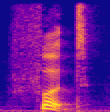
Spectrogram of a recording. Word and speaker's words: foot: 而 P-U-L-L 应该是 pull, pull. Just keep putting one foot. In front of the other, 后面的这个 foot 也很巧啊，它也是 o 的发音，所以我们读的时候应该是 foot, put.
